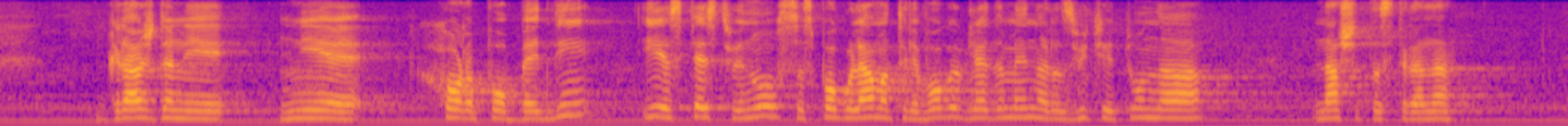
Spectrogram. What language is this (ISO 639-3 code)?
bul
